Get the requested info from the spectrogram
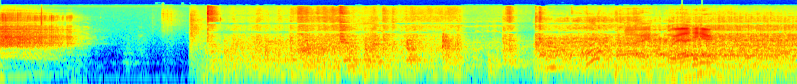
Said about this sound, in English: Oh my God. Your truck sounds like shit.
